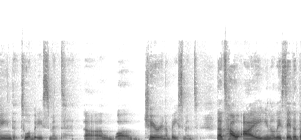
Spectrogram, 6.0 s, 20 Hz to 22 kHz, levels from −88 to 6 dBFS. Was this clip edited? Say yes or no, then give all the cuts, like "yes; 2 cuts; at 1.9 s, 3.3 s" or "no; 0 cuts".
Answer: no; 0 cuts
